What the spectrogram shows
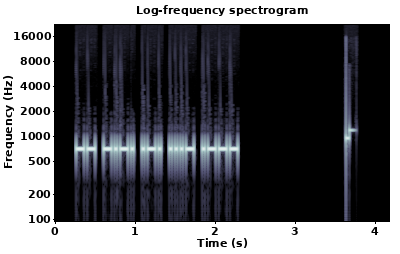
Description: Morse code, heard as a keyed tone, about 36 wpm, 690 Hz. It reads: MCRVJ
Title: Code Groups - 5 Letters - 35wpm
